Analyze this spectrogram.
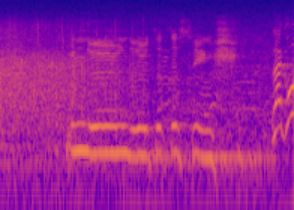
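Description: An elderly man speaks close by.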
